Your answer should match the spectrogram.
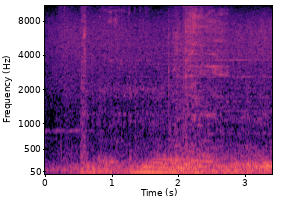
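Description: A truck rolls along its path in the factory game Satisfactory, a low steady engine rumble that swells slightly midway, with faint higher whooshing above it and no talk.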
